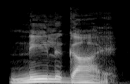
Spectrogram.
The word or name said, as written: नीलगाय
